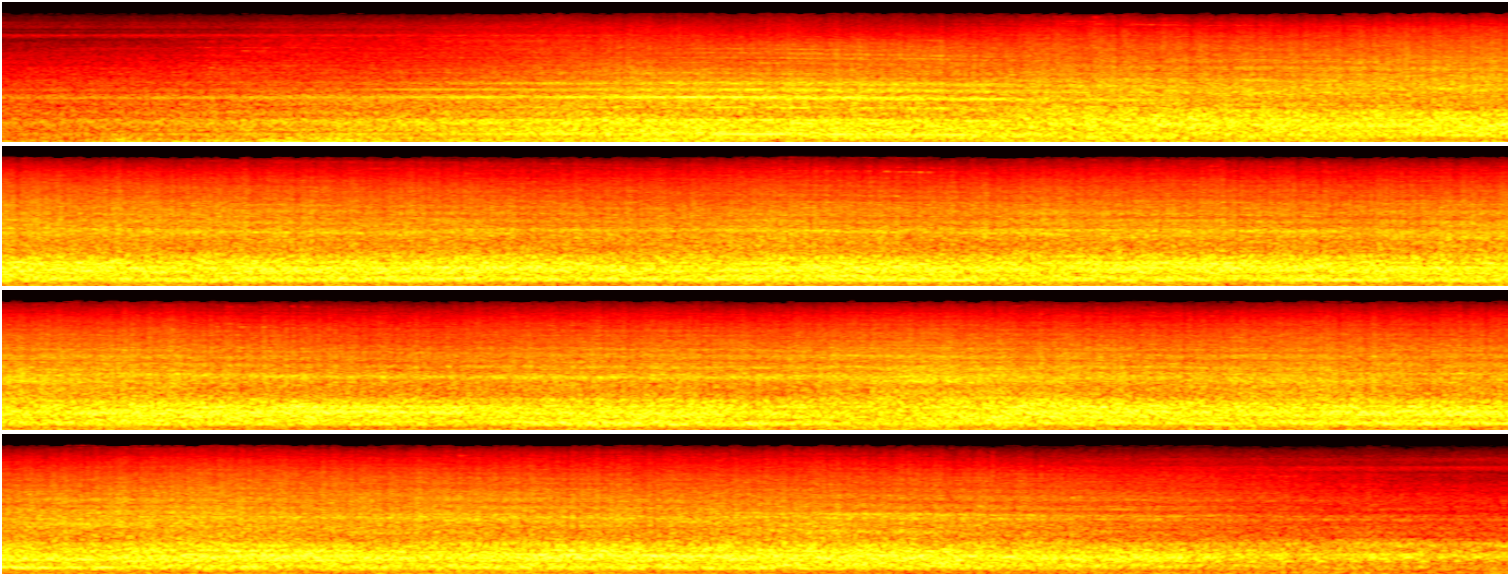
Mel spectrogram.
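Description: A freight train hauled by an electric locomotive passing close by. In the first few seconds the locomotive approaches with a few whining tones. Then comes the loud, steady rolling noise of a long string of hopper wagons, which fades near the end.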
